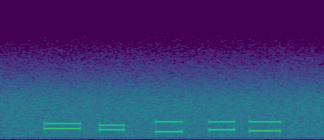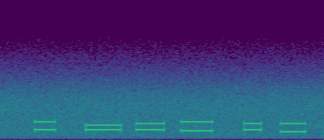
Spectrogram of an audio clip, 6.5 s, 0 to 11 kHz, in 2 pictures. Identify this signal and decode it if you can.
DTMF, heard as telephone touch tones, dialled by hand, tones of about 260 ms, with phone line noise. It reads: 07396 978682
